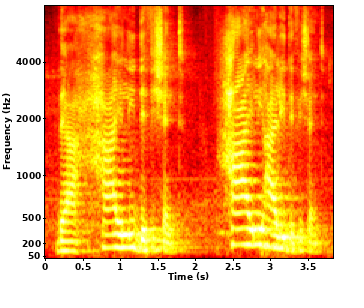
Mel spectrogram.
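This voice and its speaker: Someone talks at a moderate pace with ordinary pitch variation. Noticeable background noise and audible room echo are present. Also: man. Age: 30s. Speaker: engineering company owner and guest speaker. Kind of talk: seminar talk to students.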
